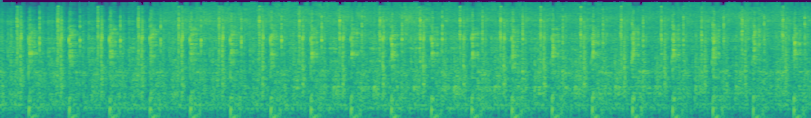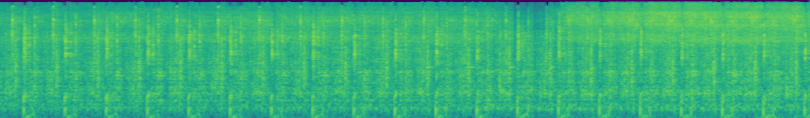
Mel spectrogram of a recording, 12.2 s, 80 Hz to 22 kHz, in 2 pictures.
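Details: 1923 3.5 hp Emu (rebadged Hercules) stationary engine, restored early 1980s, first start in 20+ years, after oiling a sticking magneto/exhaust valve linkage: even steady beat about three firing knocks a second, crisp exhaust pops, no stumbling; normal hit-and-miss running.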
